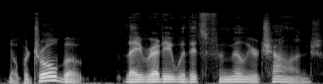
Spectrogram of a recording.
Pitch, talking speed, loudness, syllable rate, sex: 115 Hz, 165 wpm, -17 LUFS, 5.6 syllables/s, male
